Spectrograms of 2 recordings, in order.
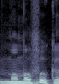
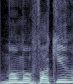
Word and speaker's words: Momofuku: I was like, Momofuku. He's like, oh, Momo, fuck you. I'm like, that's not what I said.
